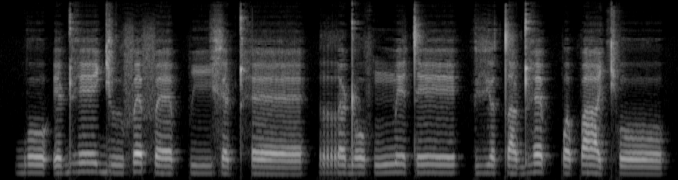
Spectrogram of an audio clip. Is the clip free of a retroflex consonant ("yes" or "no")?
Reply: no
